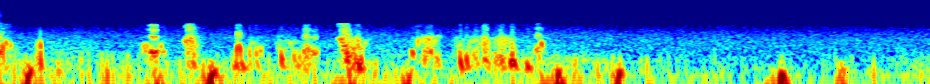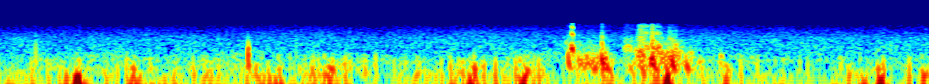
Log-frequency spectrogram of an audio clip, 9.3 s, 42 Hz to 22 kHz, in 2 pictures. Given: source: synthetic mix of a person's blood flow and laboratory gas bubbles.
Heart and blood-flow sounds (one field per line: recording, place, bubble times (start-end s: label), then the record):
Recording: Doppler ultrasound of blood flow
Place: subclavian vein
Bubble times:
0.00-0.09 s: bubbles
0.70-0.84 s: bubbles
0.91-1.01 s: bubbles
1.14-1.34 s: bubbles
1.38-1.60 s: bubbles
1.67-1.85 s: bubbles
2.04-2.21 s: bubbles
2.26-2.75 s: bubbles
7.46-7.72 s: bubbles
7.76-8.17 s: bubbles
From the record:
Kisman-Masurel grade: 332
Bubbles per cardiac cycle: rolling drumbeat, 9 or more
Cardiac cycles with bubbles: 50 to 99%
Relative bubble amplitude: moderate (0.250 to 0.450)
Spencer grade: 3 (all of the cardiac periods contain showers or single bubble signals, but not dominating or overriding the cardiac motion signals)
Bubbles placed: anywhere in the cardiac cycle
